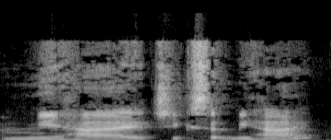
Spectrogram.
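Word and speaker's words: Mihály Csíkszentmihályi: the scientist researcher named i'm gonna try to pronounce it mihai cheek sent me high it's hard to even google because there's a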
